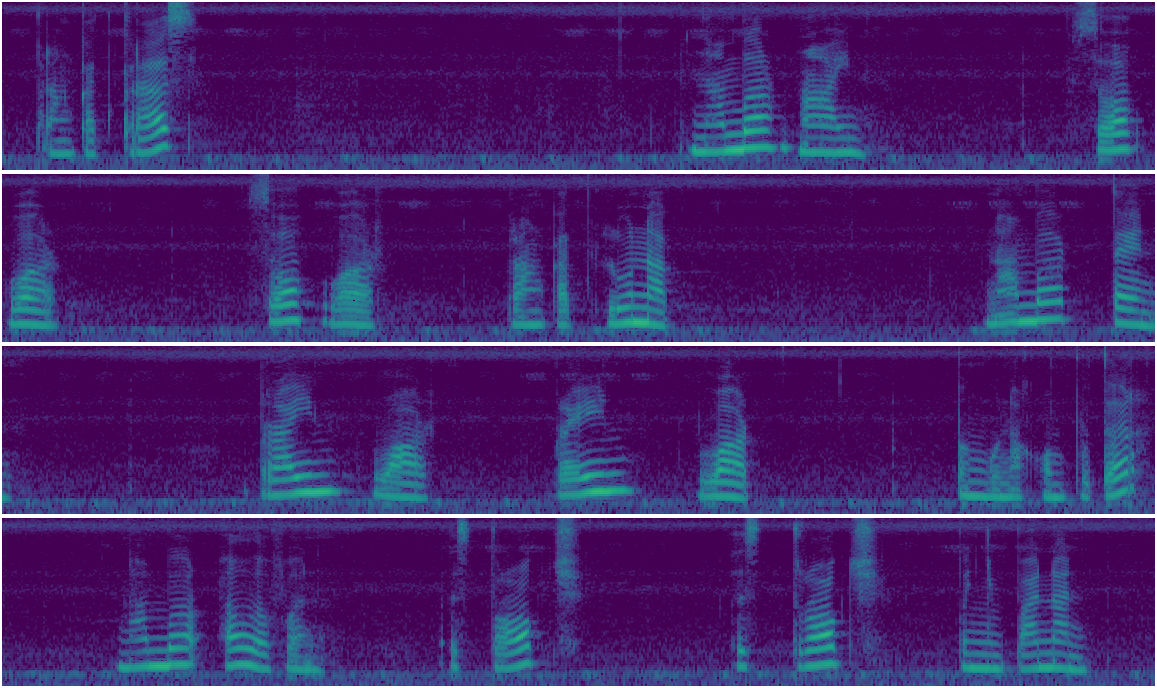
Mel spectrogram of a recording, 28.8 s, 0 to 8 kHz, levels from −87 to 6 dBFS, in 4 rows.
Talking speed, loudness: 45 wpm, -38 LUFS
